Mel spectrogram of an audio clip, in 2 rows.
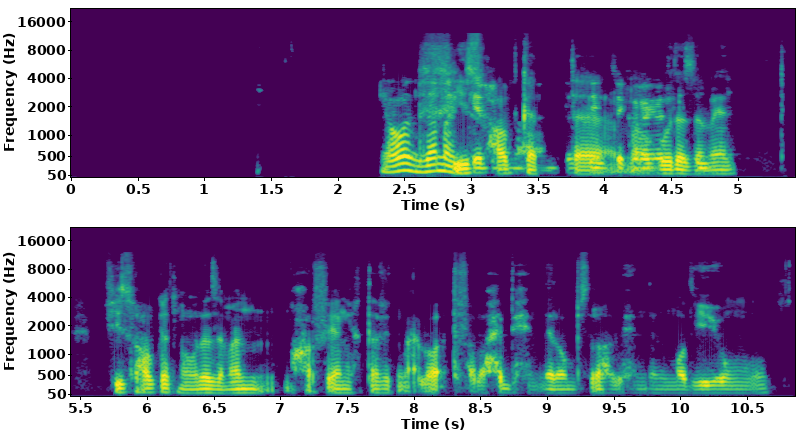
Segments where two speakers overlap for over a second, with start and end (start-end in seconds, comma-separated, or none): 2.6-4.9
